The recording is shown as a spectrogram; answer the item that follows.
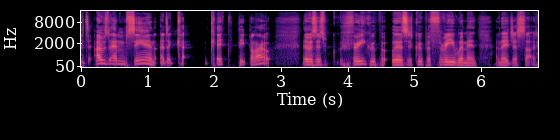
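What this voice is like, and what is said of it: Usual voice. Nothing is said of it.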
